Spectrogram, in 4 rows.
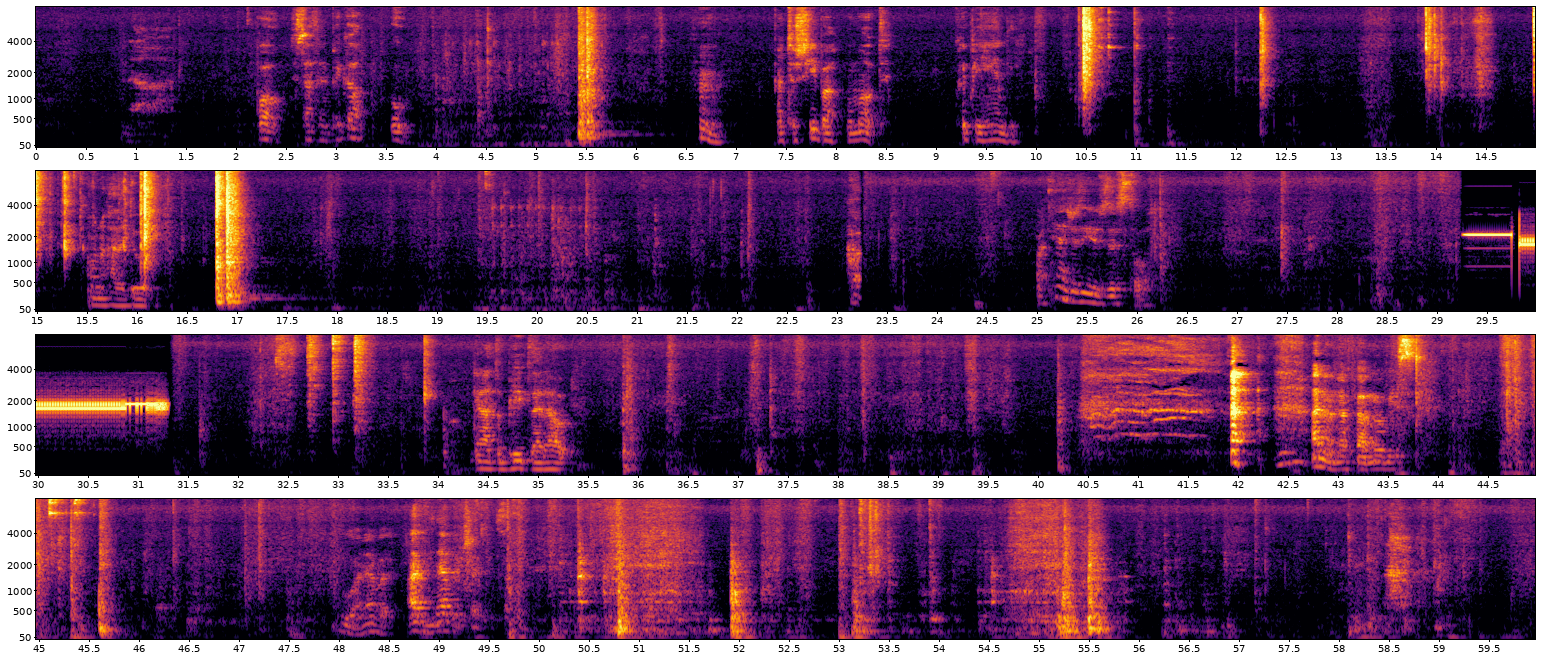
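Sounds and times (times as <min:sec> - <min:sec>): censor beep tone: 0:29.3 - 0:31.4
wooden knocks and scrapes: 0:50.2 - 0:53.4, 0:54.4 - 0:56.7.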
